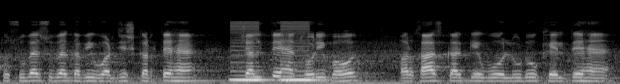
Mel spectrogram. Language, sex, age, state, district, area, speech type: Urdu, male, 45-60, Bihar, Supaul, rural, spontaneous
